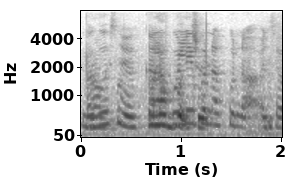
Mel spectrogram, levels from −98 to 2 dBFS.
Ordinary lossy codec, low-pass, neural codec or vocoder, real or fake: none; none; none; real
